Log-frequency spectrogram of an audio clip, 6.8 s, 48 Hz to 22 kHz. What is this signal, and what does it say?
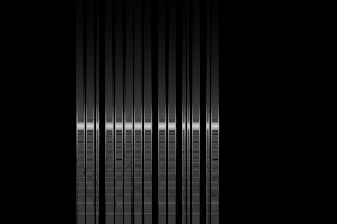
Morse code, heard as a keyed tone, about 25 wpm, 700 Hz. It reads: G0MUA
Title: DXCC-100 Call Signs - 5 Characters - Repeated 3x - 25wpm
